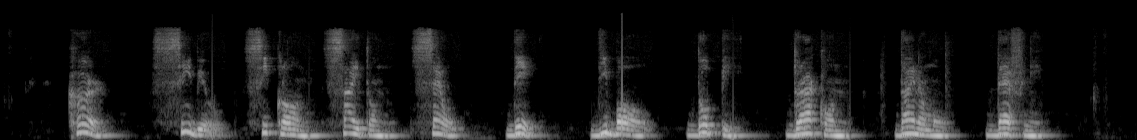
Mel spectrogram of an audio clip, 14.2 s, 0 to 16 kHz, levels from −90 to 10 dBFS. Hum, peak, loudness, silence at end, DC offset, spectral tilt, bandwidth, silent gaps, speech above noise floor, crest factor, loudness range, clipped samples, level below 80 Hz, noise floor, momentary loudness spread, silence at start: none; -8 dBFS; -26 LUFS; 1.1 s; under 0.1%; -8.5 dB/octave; 7.4 kHz; none; 51 dB; 18 dB; 3 LU; under 0.1%; -60 dBFS; -76 dBFS; 17 LU; 0.85 s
